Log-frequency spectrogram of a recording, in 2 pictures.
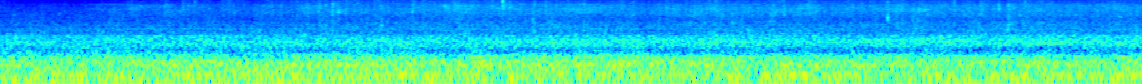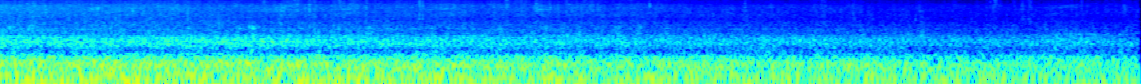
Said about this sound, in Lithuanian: Į molą teliškoja vanduo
